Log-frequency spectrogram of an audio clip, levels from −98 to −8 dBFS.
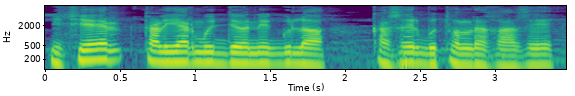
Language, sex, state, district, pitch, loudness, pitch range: Bengali, male, Assam, Hailakandi, 155 Hz, -18 LUFS, 140-165 Hz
